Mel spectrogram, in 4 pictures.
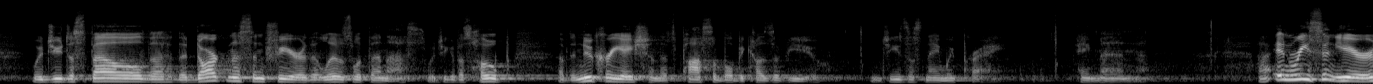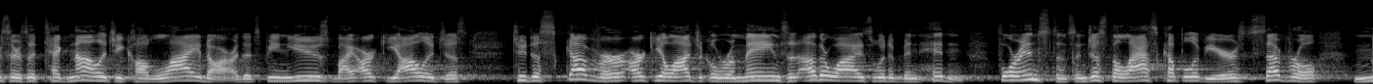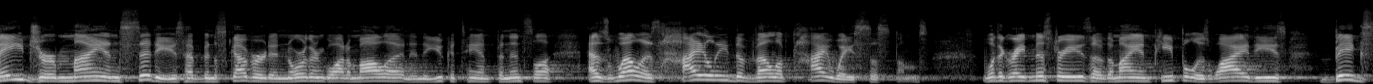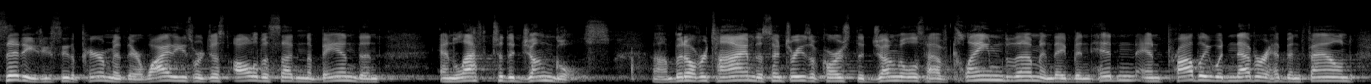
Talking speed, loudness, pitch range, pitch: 155 wpm, -19 LUFS, 155-235 Hz, 175 Hz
